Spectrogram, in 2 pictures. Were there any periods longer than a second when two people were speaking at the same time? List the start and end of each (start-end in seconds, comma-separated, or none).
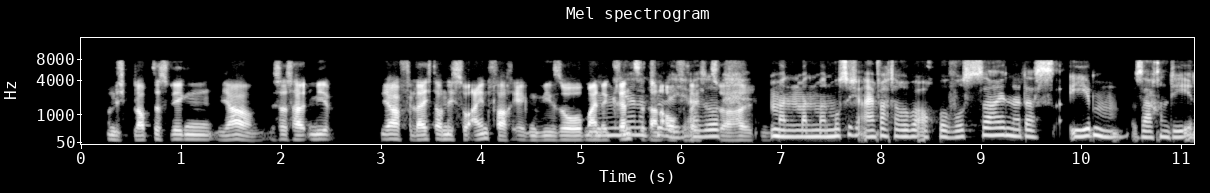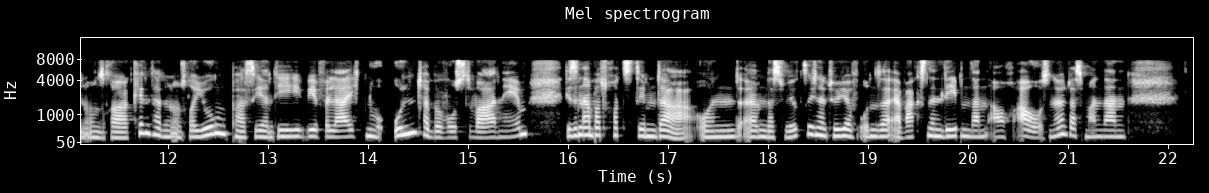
5.1-6.4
